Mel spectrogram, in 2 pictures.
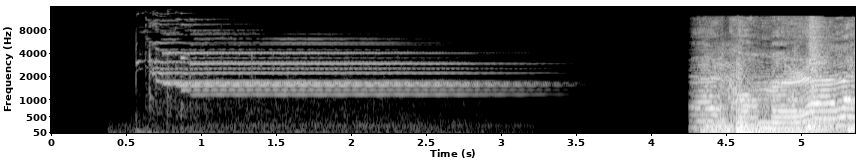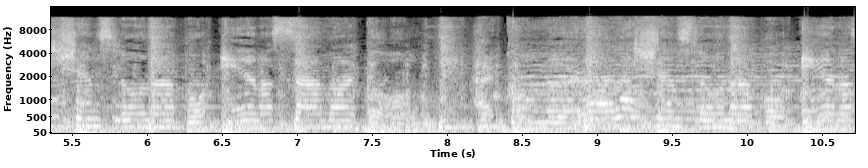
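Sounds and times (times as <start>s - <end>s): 
bright chime: 0.6s - 3.6s
Swedish-language pop song with full band: 4.3s - 10.7s
speech: 5.4s - 8.0s.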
